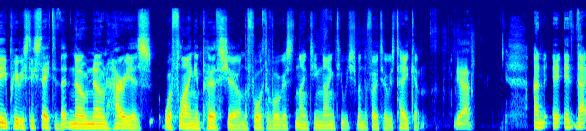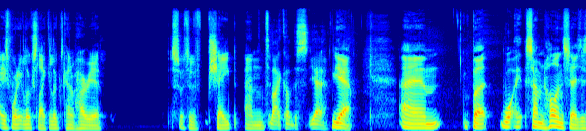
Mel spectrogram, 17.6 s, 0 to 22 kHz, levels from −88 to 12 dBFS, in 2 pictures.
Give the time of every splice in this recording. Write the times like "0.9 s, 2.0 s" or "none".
9.7 s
